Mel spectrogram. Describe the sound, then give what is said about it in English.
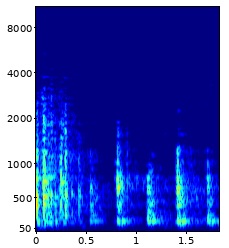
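Knocking on a door: a quick cluster of hollow thuds, then four heavier knocks spaced about a third of a second apart, firm and low-pitched with no voices. “Uh, someone's at the door, I think.”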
